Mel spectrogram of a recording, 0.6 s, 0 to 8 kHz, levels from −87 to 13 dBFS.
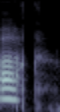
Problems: background sounds at intervals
